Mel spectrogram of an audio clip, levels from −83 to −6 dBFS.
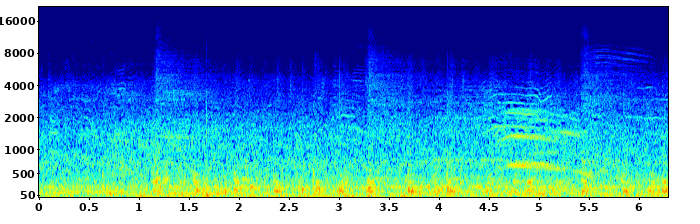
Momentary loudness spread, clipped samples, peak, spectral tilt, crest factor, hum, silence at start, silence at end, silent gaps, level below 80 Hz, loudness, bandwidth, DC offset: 4 LU; under 0.1%; -16 dBFS; -7.5 dB/octave; 14 dB; none; 0 s; 0 s; none; -38 dBFS; -33 LUFS; 16 kHz; under 0.1%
